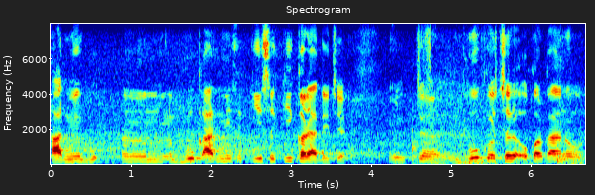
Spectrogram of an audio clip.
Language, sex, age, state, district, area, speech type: Maithili, female, 30-45, Bihar, Purnia, urban, spontaneous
